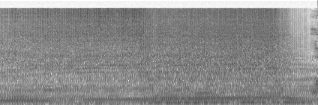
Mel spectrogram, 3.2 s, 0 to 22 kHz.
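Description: A 2021 RTR Ford Mustang engine revs hard while drifting, a loud sustained growl with steady harmonic tone holding throughout, close and alone with no talk.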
